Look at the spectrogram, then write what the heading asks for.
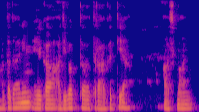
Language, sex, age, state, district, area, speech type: Sanskrit, male, 45-60, Kerala, Thrissur, urban, spontaneous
